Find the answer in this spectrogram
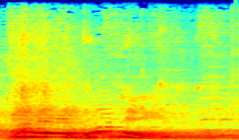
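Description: A basketball dribbling on a hardwood court during live play, with several players' voices calling out over one another.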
